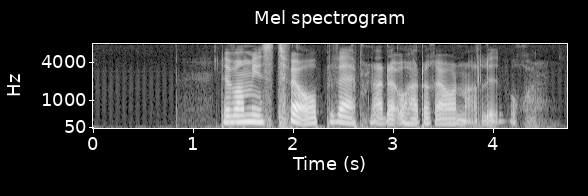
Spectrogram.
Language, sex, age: Swedish, female, 27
